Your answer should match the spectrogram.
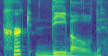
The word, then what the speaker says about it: Kirk Diebold: We have Kirk Diebold.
